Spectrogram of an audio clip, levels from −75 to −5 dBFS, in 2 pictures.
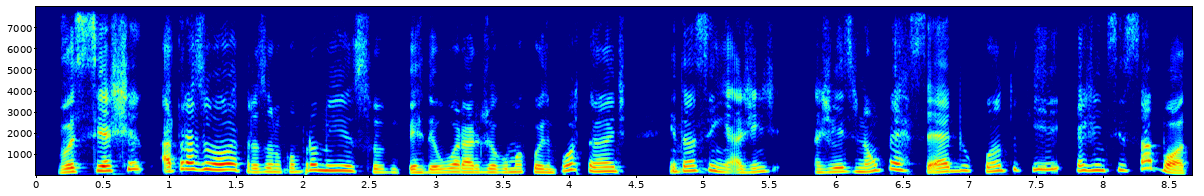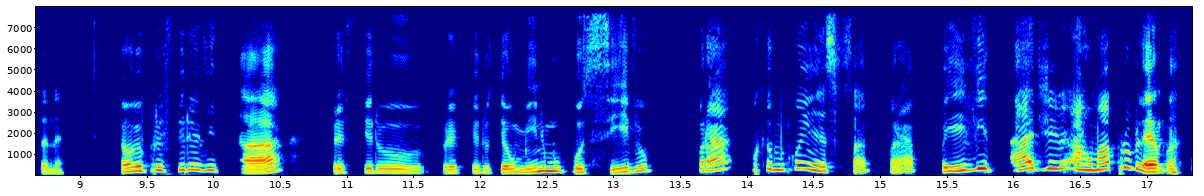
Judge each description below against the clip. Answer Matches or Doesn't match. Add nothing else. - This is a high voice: Matches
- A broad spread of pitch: Matches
